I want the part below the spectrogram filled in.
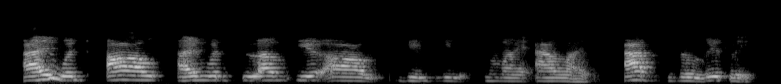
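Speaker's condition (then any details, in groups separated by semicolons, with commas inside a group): Cerebral palsy; affects speech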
